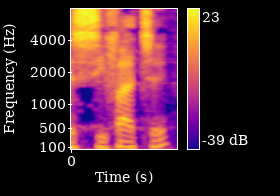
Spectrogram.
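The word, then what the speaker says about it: Siface: Él interpretaba eh, Sifache, el rey Sifax, en italiano se dice Sifache,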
